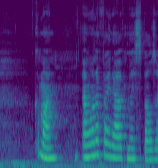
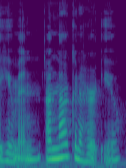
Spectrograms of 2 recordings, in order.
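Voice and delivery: normal talking voice

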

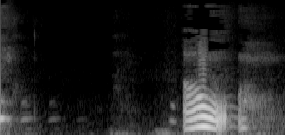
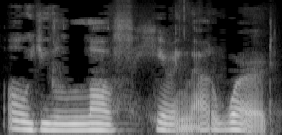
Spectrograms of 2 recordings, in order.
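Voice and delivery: ordinary delivery

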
